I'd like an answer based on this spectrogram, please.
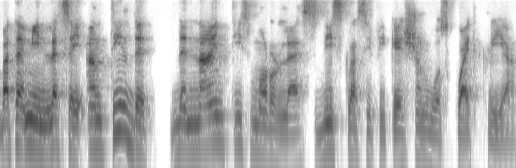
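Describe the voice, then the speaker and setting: In an Italian accent, the speaker keeps a moderate pace with hardly any pauses and lively intonation, on a very clean recording with a silent background. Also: man, medium pitch for a man. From Italy. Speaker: pension policy expert. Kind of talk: lecture. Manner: halting, many fillers.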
